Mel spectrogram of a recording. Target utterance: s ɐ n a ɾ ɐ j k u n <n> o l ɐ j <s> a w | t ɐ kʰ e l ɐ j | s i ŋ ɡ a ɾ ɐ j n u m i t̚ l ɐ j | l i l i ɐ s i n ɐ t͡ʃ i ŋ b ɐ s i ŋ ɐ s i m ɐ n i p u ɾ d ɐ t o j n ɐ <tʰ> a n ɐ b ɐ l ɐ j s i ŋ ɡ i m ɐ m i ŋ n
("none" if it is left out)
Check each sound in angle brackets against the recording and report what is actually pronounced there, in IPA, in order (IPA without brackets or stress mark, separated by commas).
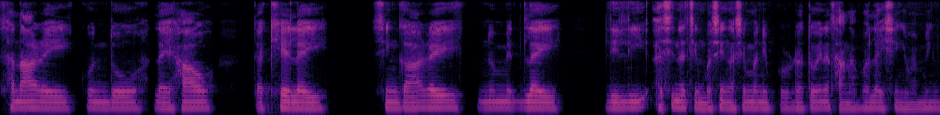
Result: d, h, tʰ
